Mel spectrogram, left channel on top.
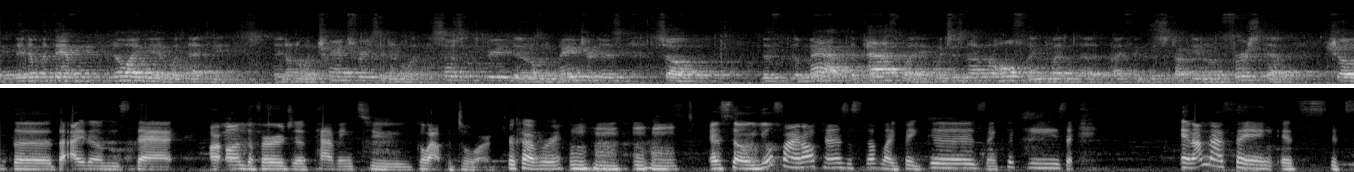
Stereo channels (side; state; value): both; different; correlation 0.00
